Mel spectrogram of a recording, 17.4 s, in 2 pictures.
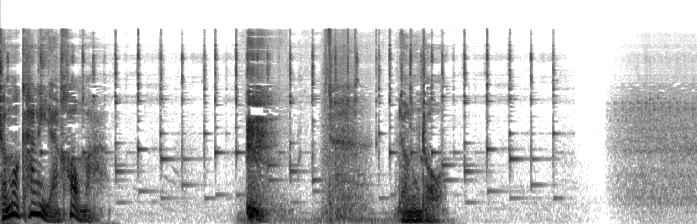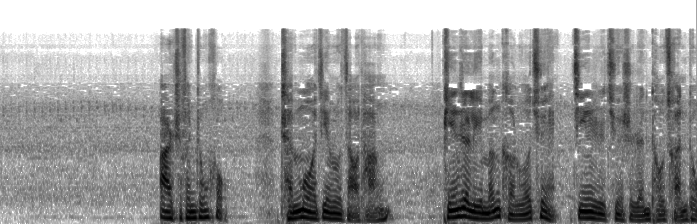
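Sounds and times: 
speech: 0.0s - 1.3s, 10.7s - 13.7s, 14.3s - 17.4s
mobile phone ringing: 1.4s - 7.2s.

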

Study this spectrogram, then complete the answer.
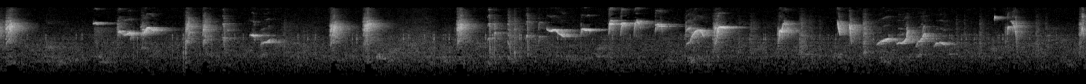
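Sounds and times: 
bird song: 0.0s - 10.8s.

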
